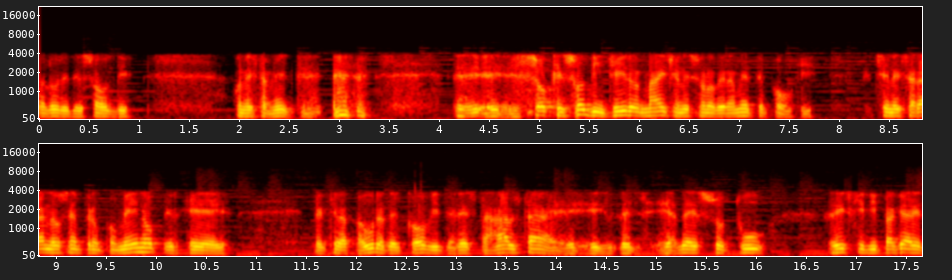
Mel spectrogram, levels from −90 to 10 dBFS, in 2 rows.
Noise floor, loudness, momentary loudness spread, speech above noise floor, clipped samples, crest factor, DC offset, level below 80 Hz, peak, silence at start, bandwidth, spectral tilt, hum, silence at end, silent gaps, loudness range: -55 dBFS; -24 LUFS; 12 LU; 31 dB; under 0.1%; 16 dB; under 0.1%; -58 dBFS; -8 dBFS; 0 s; 5 kHz; -8.5 dB/octave; none; 0 s; none; 3 LU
